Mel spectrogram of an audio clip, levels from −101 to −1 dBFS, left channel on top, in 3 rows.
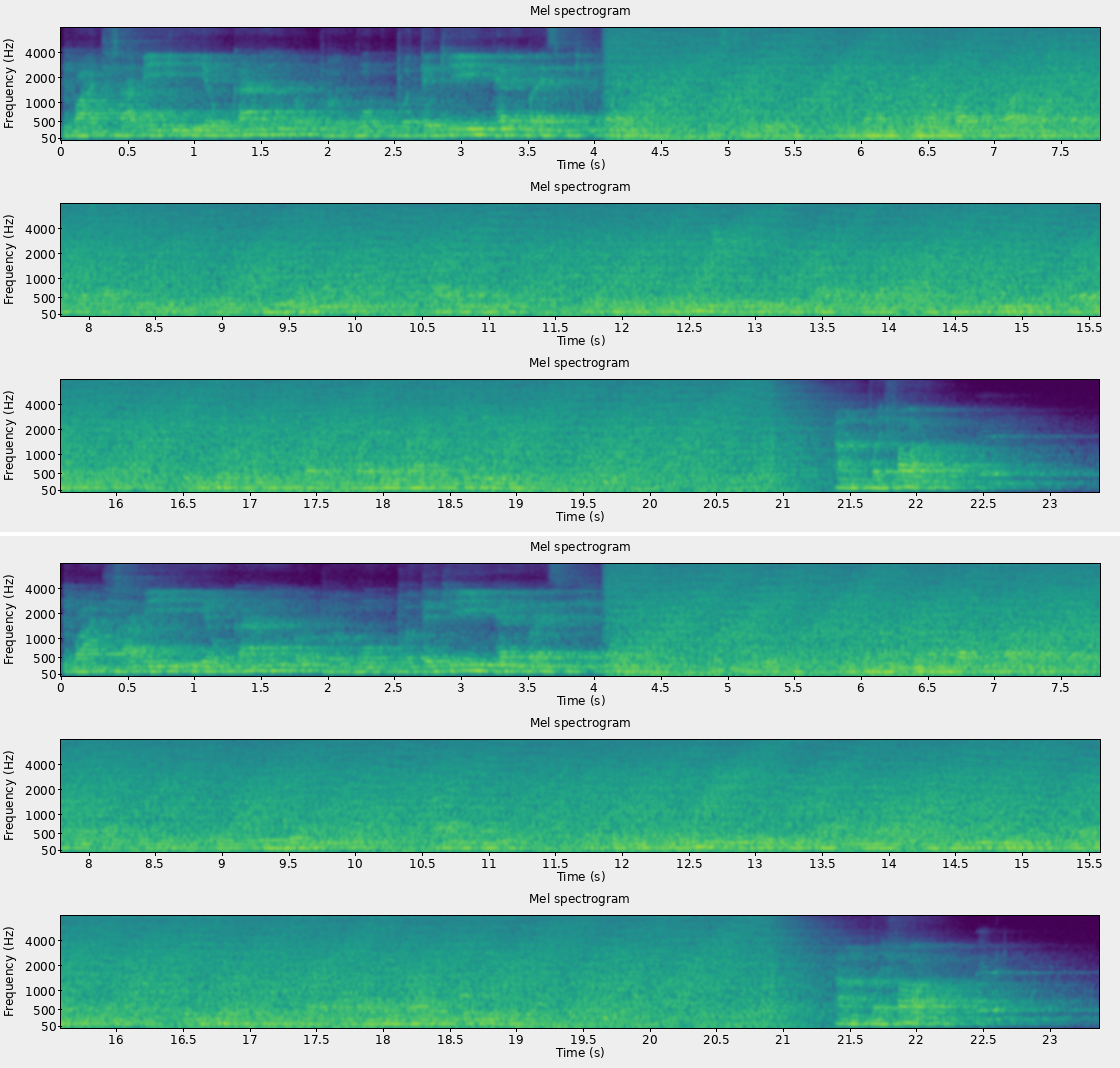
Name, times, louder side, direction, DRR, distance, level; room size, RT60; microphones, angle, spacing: voice 1, 0.0-18.9 21.4-22.1, equal, 90° left, -1 dB, 2.0 m, -22 dB
sound 1, 4.1-21.0, equal, 5° left, 0.9 m, -23 dB
voice 2, 10.6-11.2 18.2-18.7 18.9-20.2 22.1-22.7, right 2 dB, 65° right, 5 dB, 0.9 m, -33 dB
8.8 x 7.7 x 7.3 m, 2.4 s
head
